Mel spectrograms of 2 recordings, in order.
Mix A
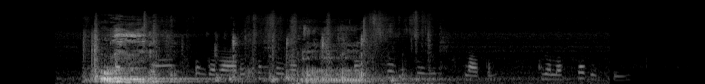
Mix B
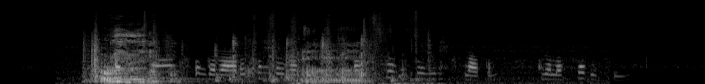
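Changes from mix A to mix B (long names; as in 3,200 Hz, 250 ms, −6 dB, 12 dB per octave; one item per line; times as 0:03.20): background: send −10.5 dB
master: add octave-band graphic EQ 250/1,000/4,000/8,000 Hz −7/+6/−8/−7 dB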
